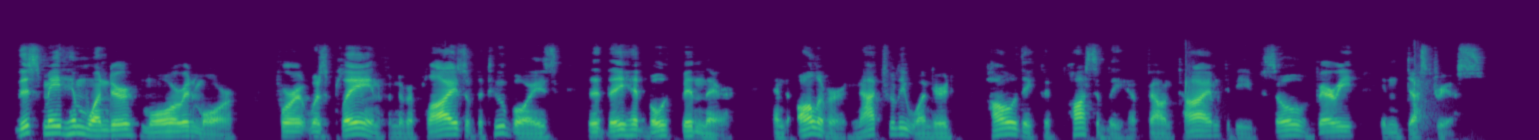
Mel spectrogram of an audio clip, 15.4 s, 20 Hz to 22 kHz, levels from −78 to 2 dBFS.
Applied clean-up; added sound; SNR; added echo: neural mask model RNNoise.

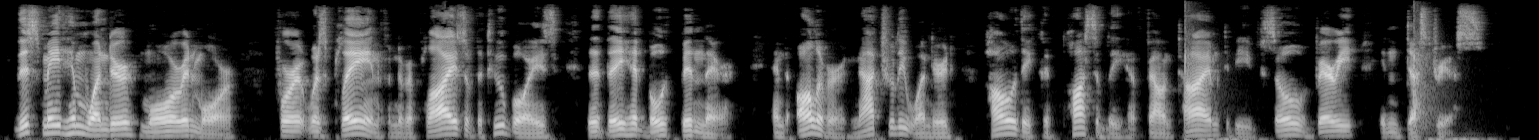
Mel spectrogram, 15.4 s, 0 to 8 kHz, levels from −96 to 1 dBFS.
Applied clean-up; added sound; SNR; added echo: none; Clapping; 17 dB; none.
